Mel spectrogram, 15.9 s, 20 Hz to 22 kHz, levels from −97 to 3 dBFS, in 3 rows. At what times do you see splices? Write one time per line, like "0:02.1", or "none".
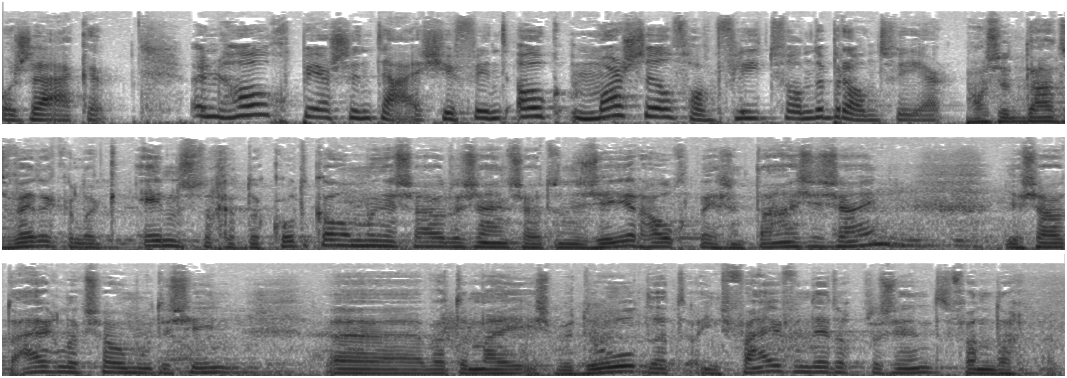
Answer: none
